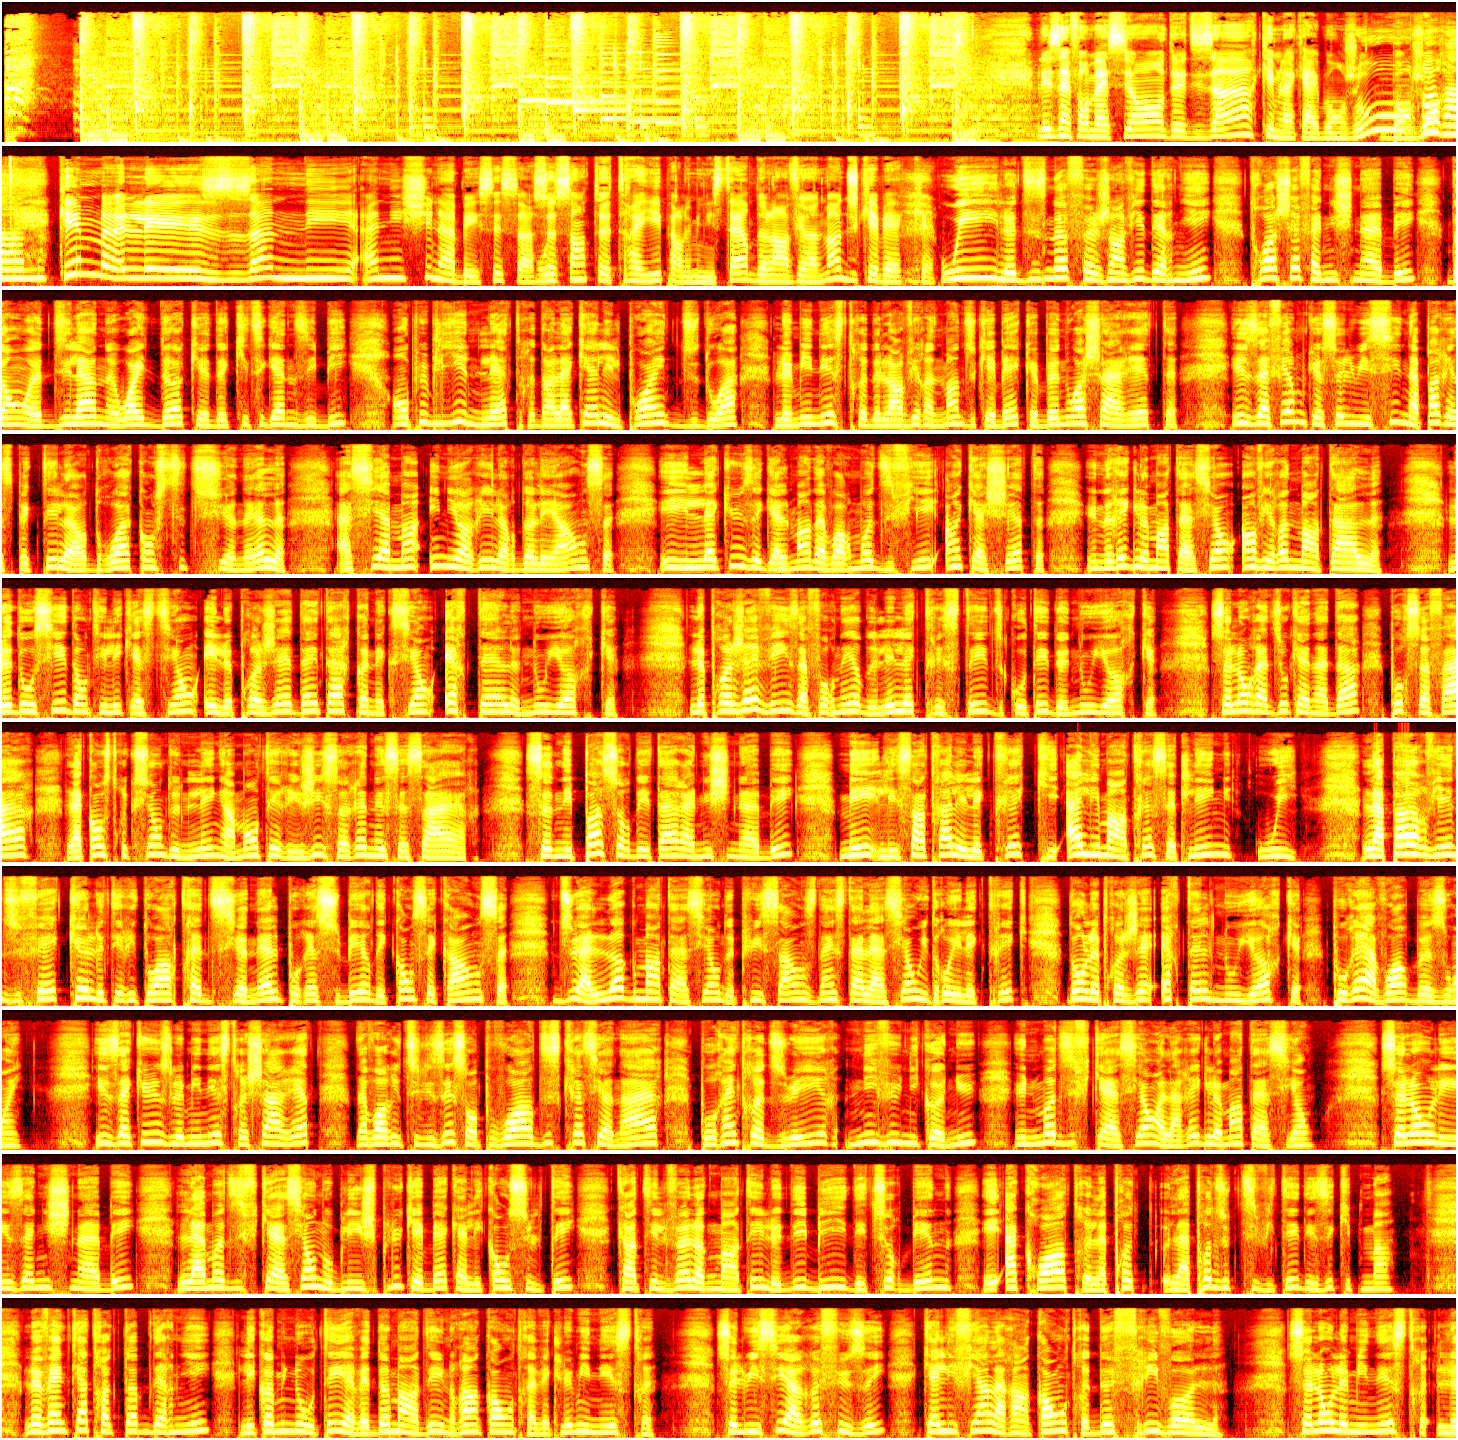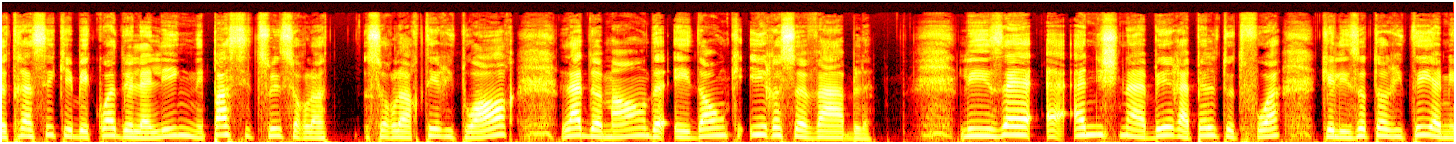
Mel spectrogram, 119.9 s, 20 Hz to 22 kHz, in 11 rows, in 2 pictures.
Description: Nouvelles locales - 25 janvier 2023 - 10 h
